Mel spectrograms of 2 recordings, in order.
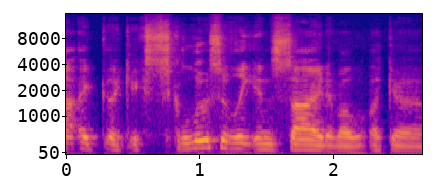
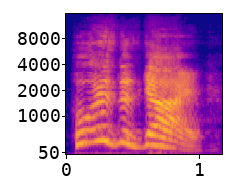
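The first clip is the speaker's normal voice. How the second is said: laughing; 13 semitones higher, 14 dB louder, slower than usual. Real, not acted. A stranger shows up, laughing.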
